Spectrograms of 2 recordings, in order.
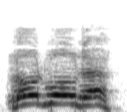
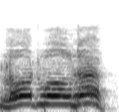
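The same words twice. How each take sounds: First: High loud call across the hall; shouting. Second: High loud call; shouting again. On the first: Catelyn shouting to Lord Walder across the hall. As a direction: shout his name over the noise. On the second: Catelyn shouting to Lord Walder a second time. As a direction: shout his name once more. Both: Acted. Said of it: "she shouted".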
